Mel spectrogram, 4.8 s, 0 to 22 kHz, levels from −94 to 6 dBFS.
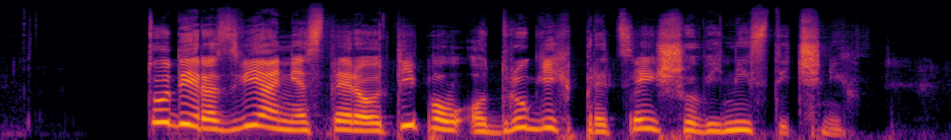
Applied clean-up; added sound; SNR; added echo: neural mask model DeepFilterNet 3.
